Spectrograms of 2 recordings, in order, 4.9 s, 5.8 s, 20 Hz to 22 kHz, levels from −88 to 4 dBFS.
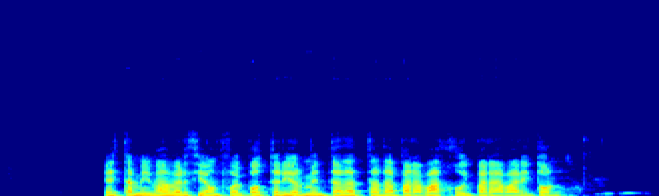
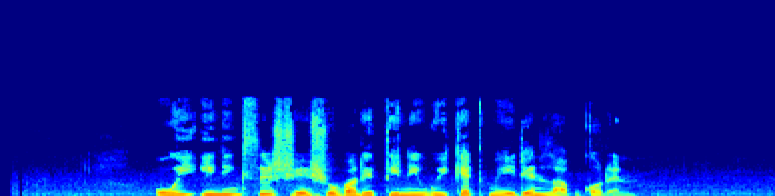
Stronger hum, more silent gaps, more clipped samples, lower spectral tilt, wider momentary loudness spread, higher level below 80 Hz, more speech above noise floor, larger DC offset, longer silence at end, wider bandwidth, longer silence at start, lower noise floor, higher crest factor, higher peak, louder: neither; neither; neither; first, -8 dB/octave vs -5.5 dB/octave; second, 6 LU vs 9 LU; about the same, -76 dBFS vs -76 dBFS; second, 32 dB vs 37 dB; neither; second, 0.7 s vs 1.15 s; second, 6.6 kHz vs 11.5 kHz; second, 0.8 s vs 1.15 s; about the same, -60 dBFS vs -61 dBFS; about the same, 18 dB vs 20 dB; second, -12 dBFS vs -6 dBFS; second, -28 LUFS vs -25 LUFS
